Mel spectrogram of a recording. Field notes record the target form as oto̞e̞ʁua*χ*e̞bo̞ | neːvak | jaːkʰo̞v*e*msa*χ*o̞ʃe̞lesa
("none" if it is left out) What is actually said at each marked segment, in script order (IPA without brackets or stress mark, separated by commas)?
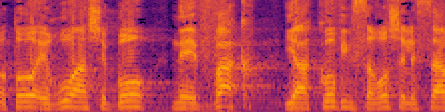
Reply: ʃ, i, ʁ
